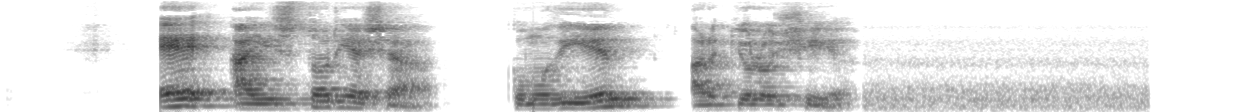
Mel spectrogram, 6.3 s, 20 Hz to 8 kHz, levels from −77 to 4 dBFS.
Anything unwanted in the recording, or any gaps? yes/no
no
